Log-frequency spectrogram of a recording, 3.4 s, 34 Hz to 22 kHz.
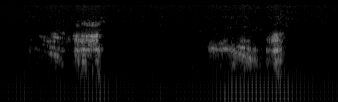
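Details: Carpathian red deer stag in Bucovina's mountain forests, roaring (boncănit) during the breeding season rut on 29 September 2022. Two harsh, grating bellows roughly a second apart, each swelling to a rough peak, over a faint steady low pulsing hum.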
